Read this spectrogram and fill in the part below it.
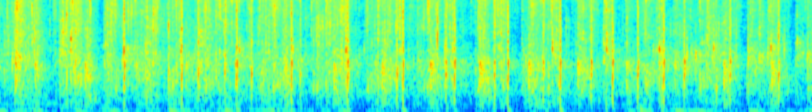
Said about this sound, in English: Let me ask you, would you, sure, go ahead and clap.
